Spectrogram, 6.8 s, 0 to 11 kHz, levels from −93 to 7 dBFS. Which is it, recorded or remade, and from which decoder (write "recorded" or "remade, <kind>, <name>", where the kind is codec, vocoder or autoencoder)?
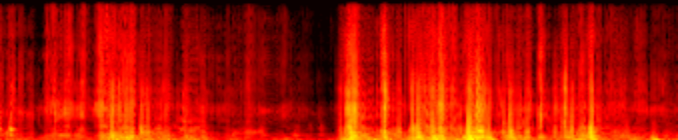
remade, vocoder, BigVGAN v2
